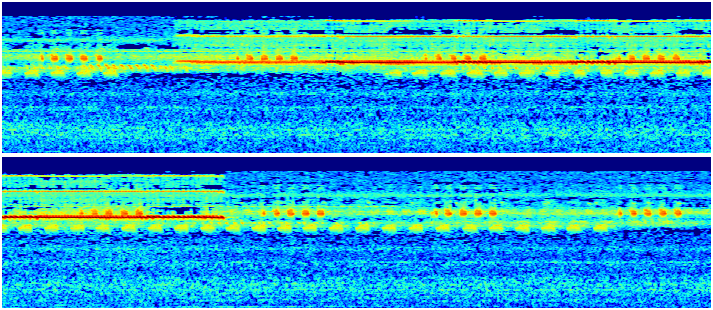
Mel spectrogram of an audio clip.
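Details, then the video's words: Insect chorus of quick, high-pitched pulsed chirps, overtaken for about eight seconds by a loud continuous piercing trill, then fading back to grouped chirps. "the sound of insects"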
